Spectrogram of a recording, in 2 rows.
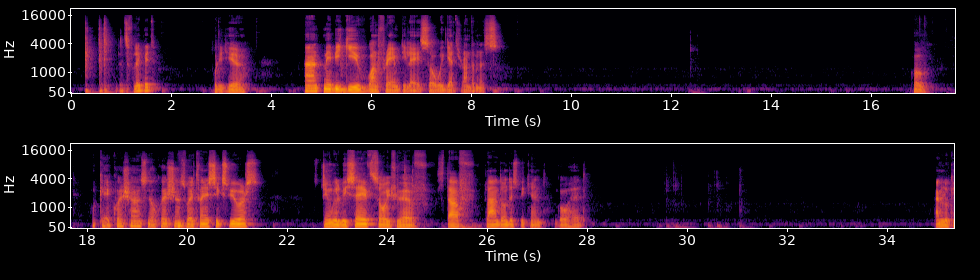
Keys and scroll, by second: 2.7 v, 12.2 d, 24.3 ctrl+s, 24.9 ctrl+b, 29.6 ctrl+z, 30.5 ctrl+shift+z.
